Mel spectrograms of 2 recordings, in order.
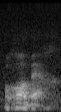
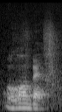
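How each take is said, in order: First: The name is said with a French pronunciation. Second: The same.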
